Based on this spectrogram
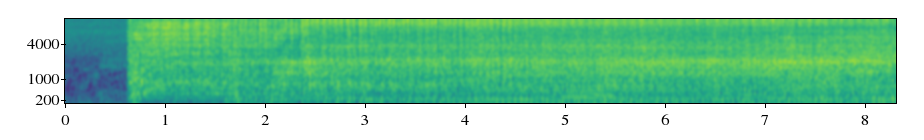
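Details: Kohler Command 12.5 OHV single-cylinder mower engine after coil replacement for warm stalling: cranks, catches at once and runs steady and even with no misses; healthy, though kill wire not yet connected so it won't shut off.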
